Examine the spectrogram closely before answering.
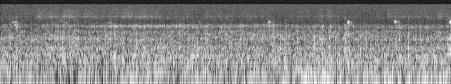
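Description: Steady low outdoor background rumble, with a faint high steady tone and a few faint, short high chirps scattered through it.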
